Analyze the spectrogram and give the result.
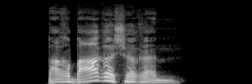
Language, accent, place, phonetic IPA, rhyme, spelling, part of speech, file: German, Germany, Berlin, [baʁˈbaːʁɪʃəʁəm], -aːʁɪʃəʁəm, barbarischerem, adjective, De-barbarischerem.ogg
- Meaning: strong dative masculine/neuter singular comparative degree of barbarisch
